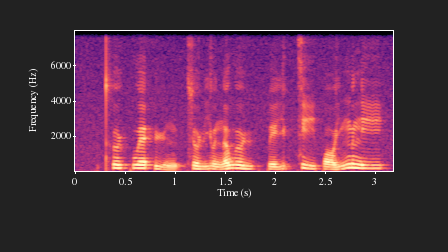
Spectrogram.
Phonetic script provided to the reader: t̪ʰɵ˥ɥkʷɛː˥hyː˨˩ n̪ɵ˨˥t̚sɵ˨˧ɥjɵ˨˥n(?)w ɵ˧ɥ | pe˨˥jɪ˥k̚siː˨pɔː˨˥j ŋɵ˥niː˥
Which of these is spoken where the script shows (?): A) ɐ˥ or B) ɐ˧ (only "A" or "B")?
A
